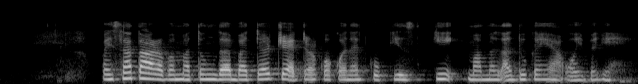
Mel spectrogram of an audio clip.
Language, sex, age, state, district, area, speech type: Manipuri, female, 45-60, Manipur, Tengnoupal, rural, read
